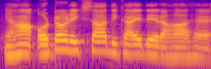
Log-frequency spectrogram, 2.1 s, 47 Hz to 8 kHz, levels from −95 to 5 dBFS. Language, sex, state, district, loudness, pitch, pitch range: Hindi, male, Arunachal Pradesh, Lower Dibang Valley, -15 LUFS, 145 Hz, 130-180 Hz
